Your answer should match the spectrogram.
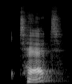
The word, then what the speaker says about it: tet: Tet is one of the T sounds in Hebrew, and it sounds like the T in toy.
